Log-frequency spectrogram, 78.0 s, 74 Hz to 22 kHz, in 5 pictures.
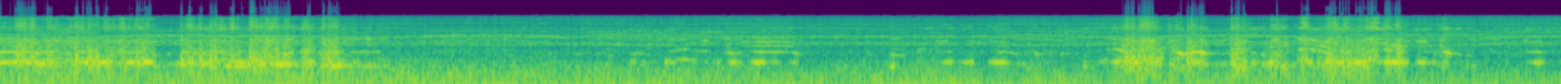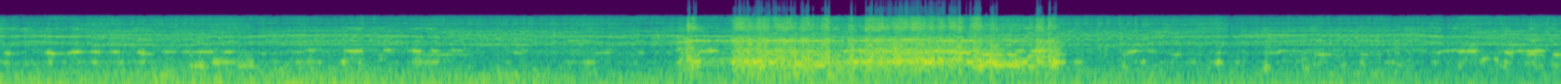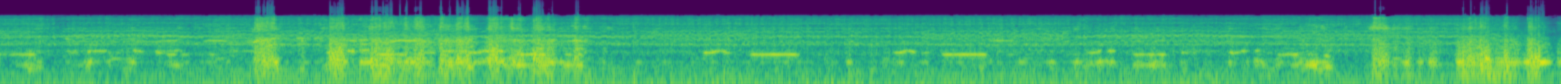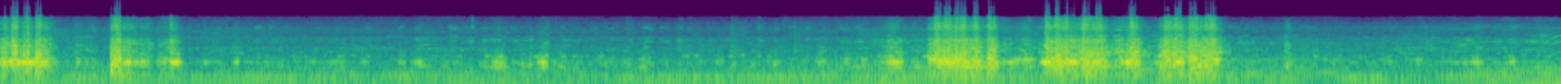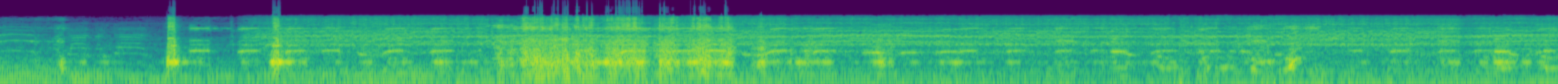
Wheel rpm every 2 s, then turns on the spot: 160, 160, 160, 160, 160, 160, 160, 160, 160, 160, 160, 160, 160, 160, 160, 160, 160, 160, 160, 160, 160, 160, 160, 20, 0, 0, 0, 0, 0, 0, 0, 0, 60, 160, 160, 160, 160, 160, 160.
none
